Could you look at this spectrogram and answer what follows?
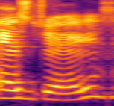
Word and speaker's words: EszJay: So, my stage name is SJ.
